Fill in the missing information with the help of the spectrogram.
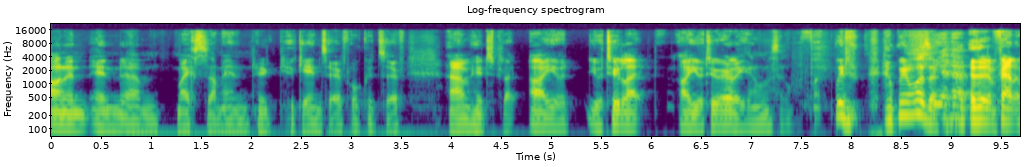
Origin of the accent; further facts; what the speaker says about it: Invercargill, Southland, New Zealand; Growing up in Invercargill, like I swam till I was about 15, and then I played water polo after that.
